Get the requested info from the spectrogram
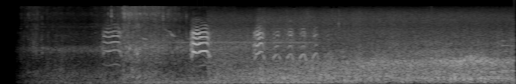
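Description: Waves washing on a lake shore, with wind, fading in over the first second. A bird gives wavering calls about one and a half and two and a half seconds in, the second the loudest, then a quick run of short calls.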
